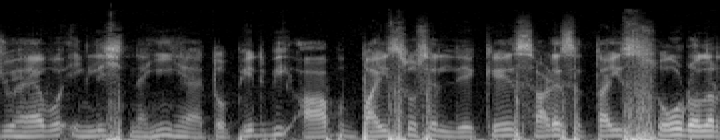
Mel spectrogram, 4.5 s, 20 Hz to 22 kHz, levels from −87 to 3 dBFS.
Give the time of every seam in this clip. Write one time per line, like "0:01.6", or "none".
none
